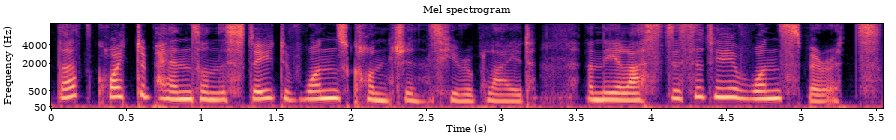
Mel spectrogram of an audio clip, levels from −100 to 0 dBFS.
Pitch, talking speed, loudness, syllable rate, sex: 240 Hz, 185 wpm, -17 LUFS, 6.1 syllables/s, female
